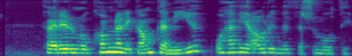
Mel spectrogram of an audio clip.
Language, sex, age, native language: Icelandic, female, 40-49, Icelandic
